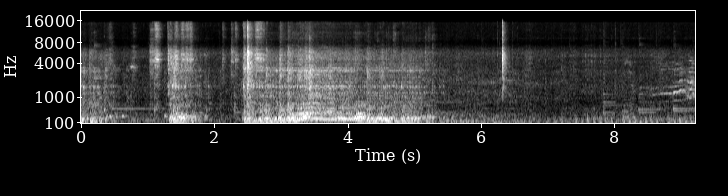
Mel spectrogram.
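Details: Yamaha RX-King two-stroke after rewiring ignition and kill-switch circuit: engine catches, blips up briefly, then settles into an even two-stroke idle under background music; runs normally.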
